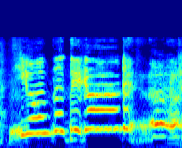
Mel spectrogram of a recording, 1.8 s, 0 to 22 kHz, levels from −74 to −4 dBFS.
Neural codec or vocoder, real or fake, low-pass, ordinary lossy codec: codec, 16 kHz, 1 kbps, FreqCodec, larger model; fake; none; none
